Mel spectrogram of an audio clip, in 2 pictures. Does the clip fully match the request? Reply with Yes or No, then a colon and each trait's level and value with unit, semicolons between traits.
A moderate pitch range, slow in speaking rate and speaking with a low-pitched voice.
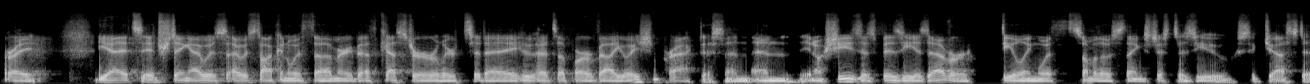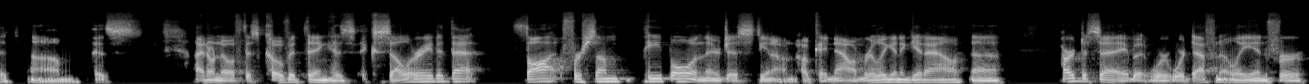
No: average, 3.6 semitones; average, 185 wpm; very low, 90 Hz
